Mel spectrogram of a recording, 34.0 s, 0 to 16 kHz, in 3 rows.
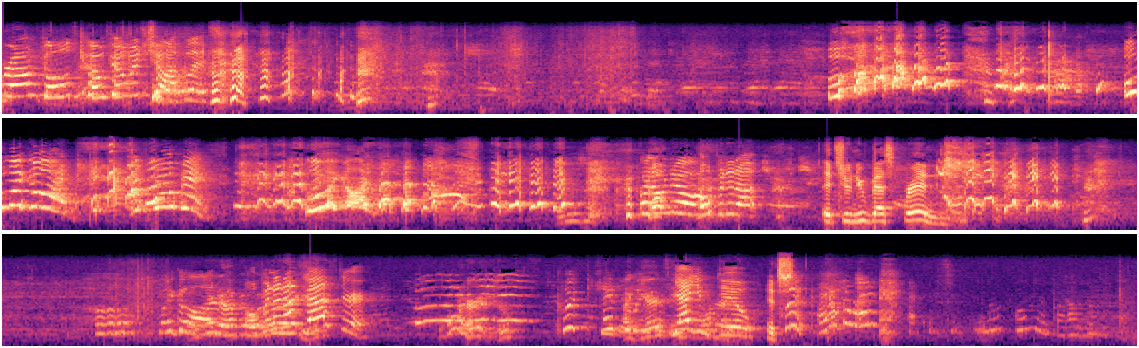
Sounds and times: Child speech, kid speaking: 0:00.0 - 0:02.1, 0:11.2 - 0:13.4, 0:14.4 - 0:15.1, 0:17.7 - 0:19.0, 0:23.7 - 0:26.5, 0:27.1 - 0:33.8
Snicker: 0:02.0 - 0:03.8, 0:08.3 - 0:11.2, 0:13.7 - 0:17.8, 0:20.7 - 0:22.4.

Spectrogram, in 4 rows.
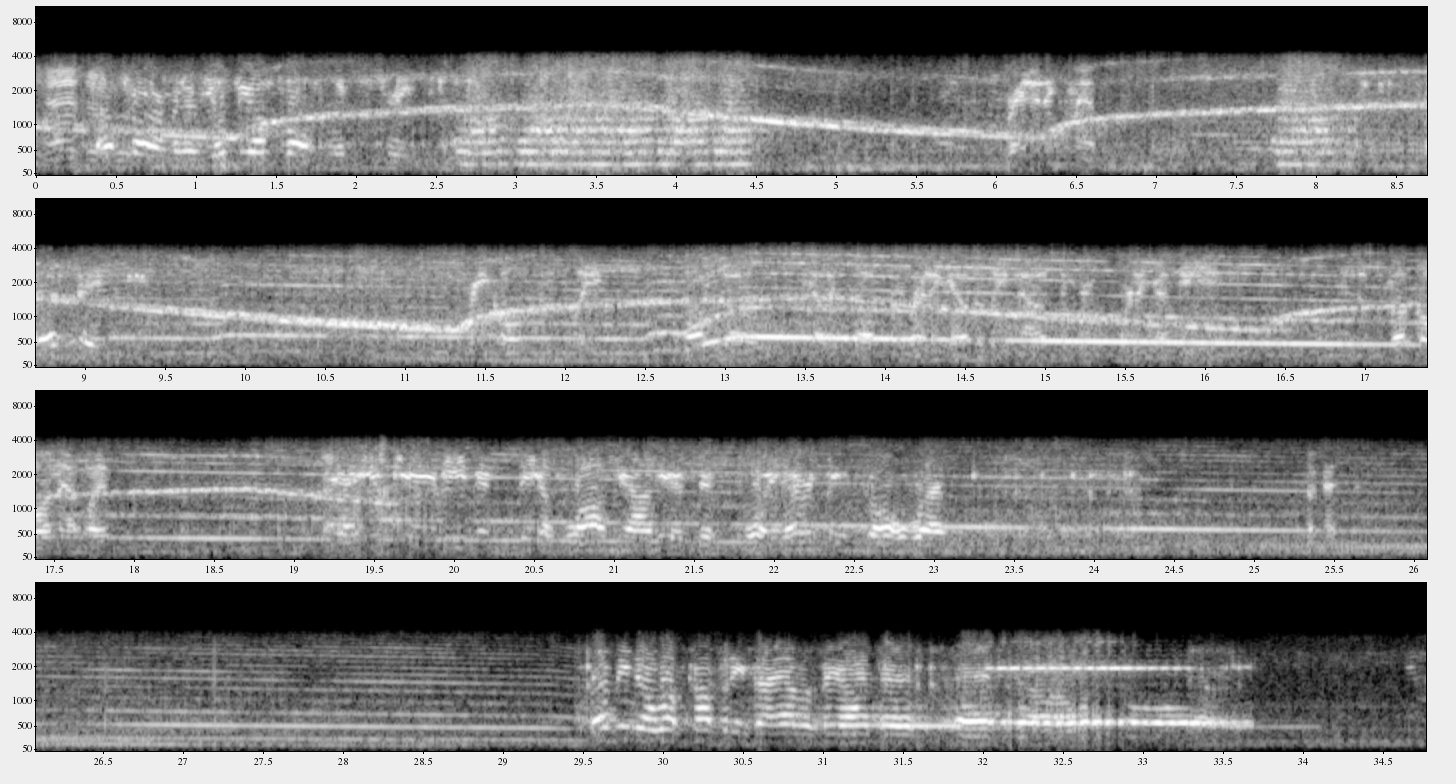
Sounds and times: Truck: 0:00.0 - 0:18.0, 0:18.8 - 0:34.7
Fire engine, fire truck (siren): 0:00.0 - 0:34.7
Speech: 0:11.4 - 0:16.0, 0:17.1 - 0:17.8, 0:19.2 - 0:23.1, 0:29.5 - 0:33.7.

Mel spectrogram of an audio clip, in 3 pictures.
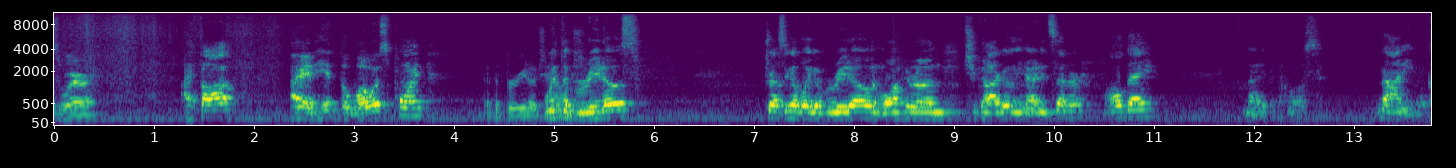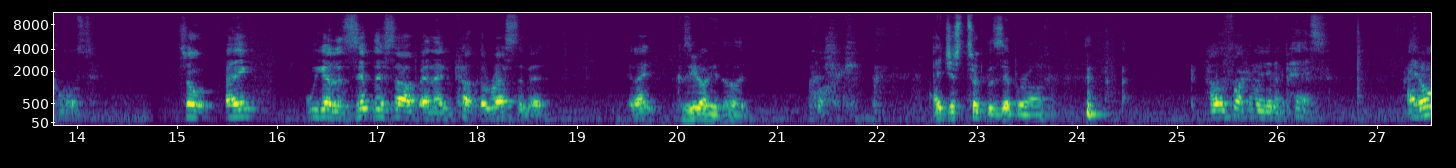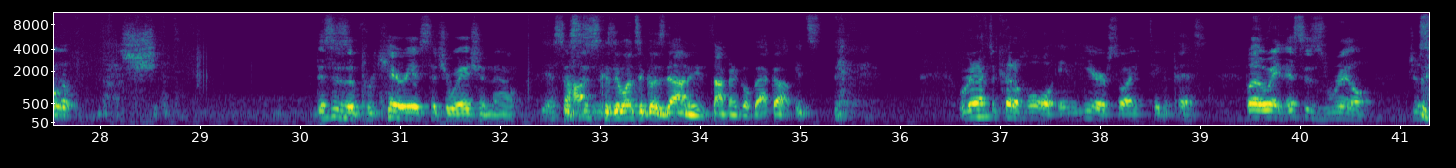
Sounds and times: Speech: 0:00.0 - 0:00.5, 0:01.2 - 0:05.9, 0:07.1 - 0:11.1, 0:11.9 - 0:14.3, 0:15.0 - 0:18.8, 0:19.5 - 0:21.9, 0:22.5 - 0:23.8, 0:25.3 - 0:26.6, 0:27.2 - 0:28.8, 0:30.2 - 0:35.3, 0:36.6 - 0:41.2.

